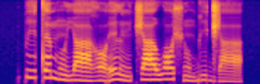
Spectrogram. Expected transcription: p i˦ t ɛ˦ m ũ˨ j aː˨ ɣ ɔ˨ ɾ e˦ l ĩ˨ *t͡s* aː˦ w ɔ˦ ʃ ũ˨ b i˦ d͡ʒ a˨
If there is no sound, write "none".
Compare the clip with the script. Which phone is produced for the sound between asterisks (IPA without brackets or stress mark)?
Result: t͡ʃ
